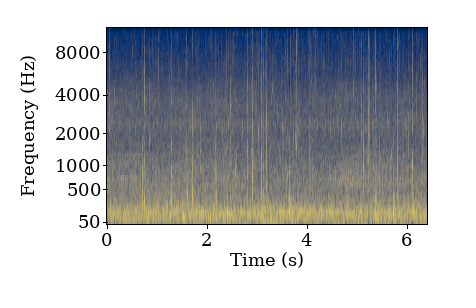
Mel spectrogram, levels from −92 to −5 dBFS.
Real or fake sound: real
